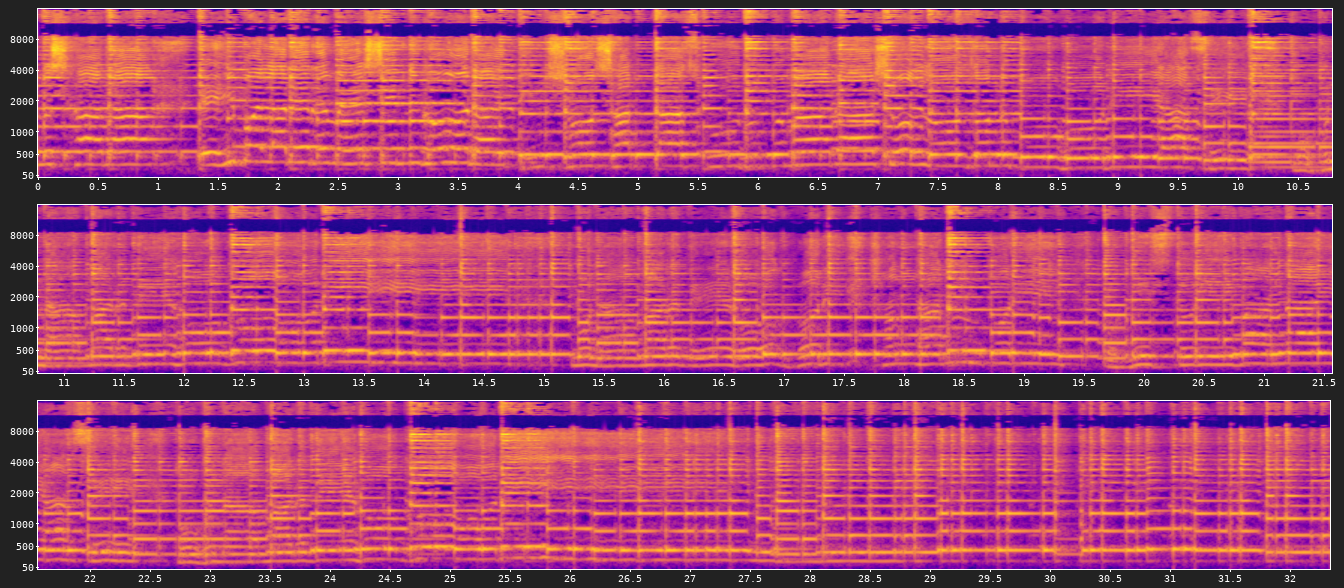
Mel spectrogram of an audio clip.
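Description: Acoustic mandolin playing a folk melody, with a man singing along in a voice that glides and bends between notes.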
